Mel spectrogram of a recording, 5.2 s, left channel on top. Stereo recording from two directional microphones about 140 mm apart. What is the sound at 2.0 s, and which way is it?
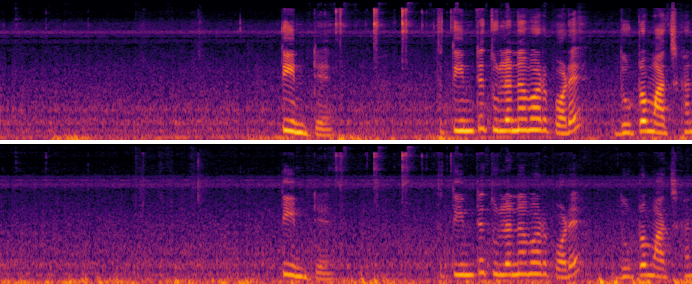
Speech, 45° left (ahead or behind).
